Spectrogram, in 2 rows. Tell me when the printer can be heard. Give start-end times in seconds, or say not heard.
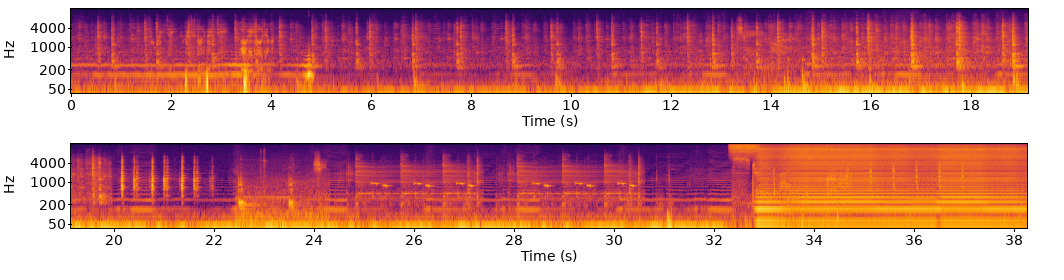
not heard.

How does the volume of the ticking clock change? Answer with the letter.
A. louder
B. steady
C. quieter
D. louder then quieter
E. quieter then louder
A.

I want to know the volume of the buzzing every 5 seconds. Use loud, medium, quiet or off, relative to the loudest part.
quiet, quiet, quiet, quiet, quiet, quiet, loud, loud.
